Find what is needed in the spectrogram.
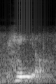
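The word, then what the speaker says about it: pail: pale. P-A-I-L 사운드로 양동이잖아요. 이 pale 사운드는 잘 보십시오. pale. 저희 입모양이 하고 윗니와 아랫니가 보이면서 하는 거 보이시죠? pale 하고 발음하십니다. M 사운드의 히든 사운드는 입니다.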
